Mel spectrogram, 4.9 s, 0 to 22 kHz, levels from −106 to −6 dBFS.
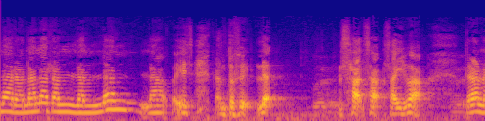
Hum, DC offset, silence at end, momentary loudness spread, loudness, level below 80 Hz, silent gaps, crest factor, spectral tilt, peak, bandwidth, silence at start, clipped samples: none; under 0.1%; 0 s; 18 LU; -26 LUFS; -54 dBFS; none; 20 dB; -6.5 dB/octave; -6 dBFS; 11 kHz; 0 s; under 0.1%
